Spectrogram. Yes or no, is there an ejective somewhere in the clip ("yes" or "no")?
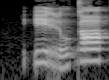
no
